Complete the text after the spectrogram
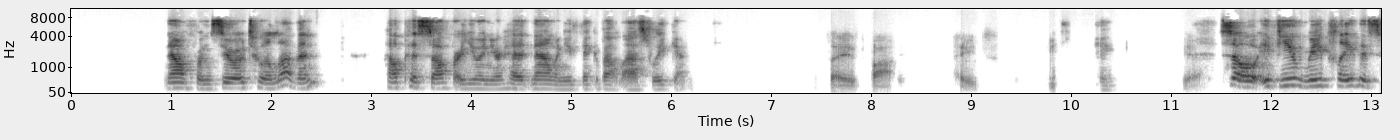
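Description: An older woman speaks with animation over an online call.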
